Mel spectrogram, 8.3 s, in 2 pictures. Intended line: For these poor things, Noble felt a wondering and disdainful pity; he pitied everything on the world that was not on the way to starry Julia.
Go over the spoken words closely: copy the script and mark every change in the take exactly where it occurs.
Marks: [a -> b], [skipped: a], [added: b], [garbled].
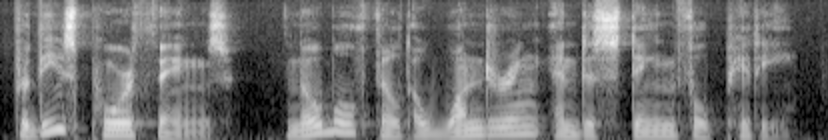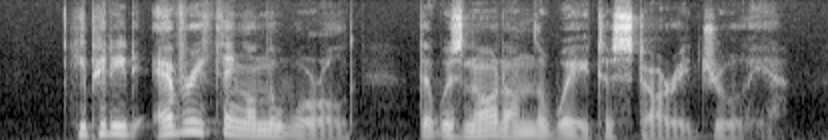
For these poor things, Noble felt a wondering and disdainful pity; he pitied everything on the world that was not on the way to starry Julia.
